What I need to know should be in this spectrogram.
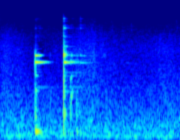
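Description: A porcelain cup clinks softly on a tray.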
